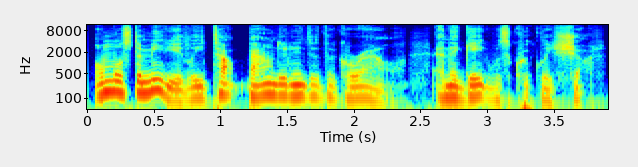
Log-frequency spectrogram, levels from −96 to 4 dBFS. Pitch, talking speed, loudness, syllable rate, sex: 105 Hz, 200 wpm, -21 LUFS, 6.3 syllables/s, male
